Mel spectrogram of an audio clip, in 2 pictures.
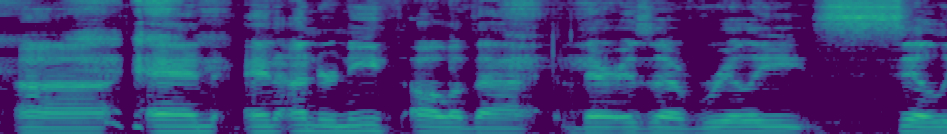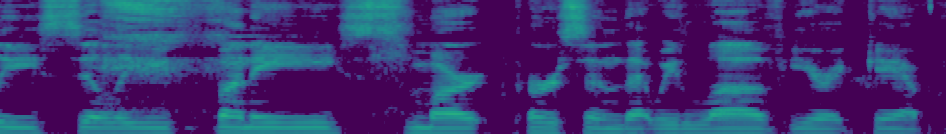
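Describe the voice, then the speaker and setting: A man's voice: mid-range voice, little pitch movement, slow pace, hardly any pauses, a little hiss or hum. A man hosting a casual camp podcast interview, friendly and affirming, with many fillers. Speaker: podcast host.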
